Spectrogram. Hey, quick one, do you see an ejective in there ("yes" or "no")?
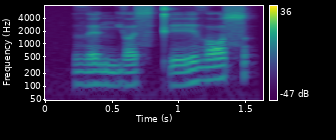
yes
